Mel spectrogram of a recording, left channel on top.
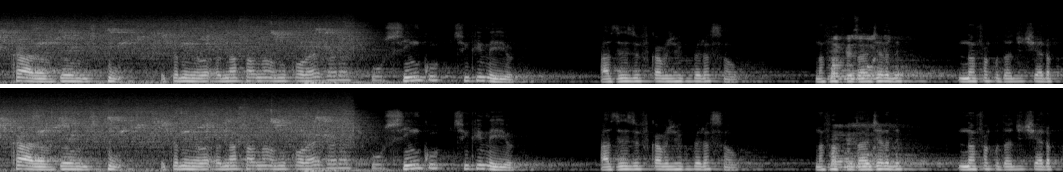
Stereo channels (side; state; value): both; normal; correlation 0.85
